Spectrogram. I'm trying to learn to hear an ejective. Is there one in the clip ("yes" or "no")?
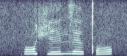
yes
